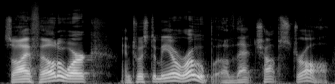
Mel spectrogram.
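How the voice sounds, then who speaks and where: A man voicing a boastful gentleman adventurer baron, telling tall tales in a grandiose, dramatic storybook reading. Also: medium pitch, big pitch swings, normal speed. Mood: grandiose, earnest.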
